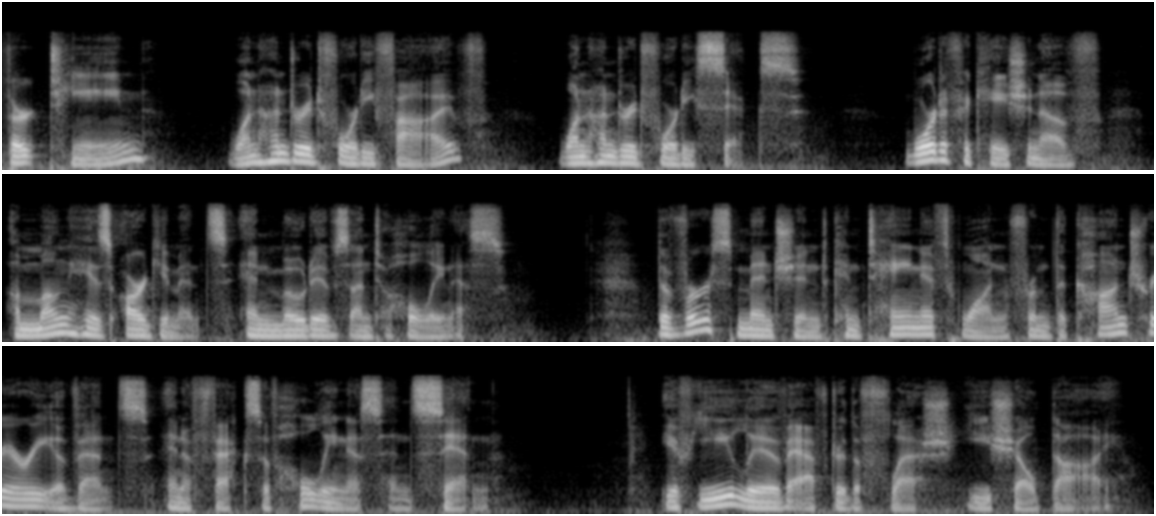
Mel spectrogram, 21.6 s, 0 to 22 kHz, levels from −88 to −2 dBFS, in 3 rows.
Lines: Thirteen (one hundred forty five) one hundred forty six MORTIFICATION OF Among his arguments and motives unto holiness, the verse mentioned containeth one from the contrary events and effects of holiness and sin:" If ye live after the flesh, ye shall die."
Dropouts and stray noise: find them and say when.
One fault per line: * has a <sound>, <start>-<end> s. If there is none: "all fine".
all fine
